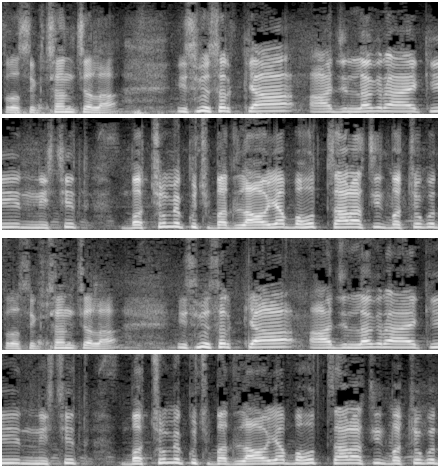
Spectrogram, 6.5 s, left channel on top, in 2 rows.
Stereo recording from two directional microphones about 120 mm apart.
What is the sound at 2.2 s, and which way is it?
Speech, 35° right (ahead or behind).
